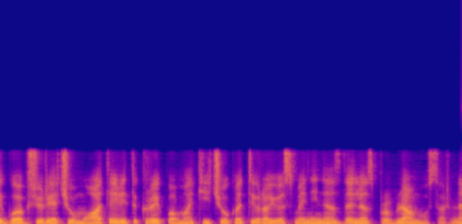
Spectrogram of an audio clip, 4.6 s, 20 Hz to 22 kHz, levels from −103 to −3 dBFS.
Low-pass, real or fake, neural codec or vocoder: 7.2 kHz; fake; codec, 16 kHz, 0.7 kbps, FocalCodec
